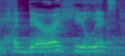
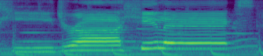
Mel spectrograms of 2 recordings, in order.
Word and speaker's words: Hedera helix: or what you call, the correct way to say it is actually Hedera helix or English ivy.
